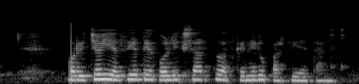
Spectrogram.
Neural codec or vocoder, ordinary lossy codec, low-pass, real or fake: none; AAC, 64 kbps; 7.2 kHz; real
